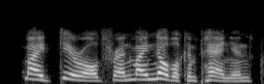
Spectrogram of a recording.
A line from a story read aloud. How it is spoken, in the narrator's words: cried the Tin Woodman joyfully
